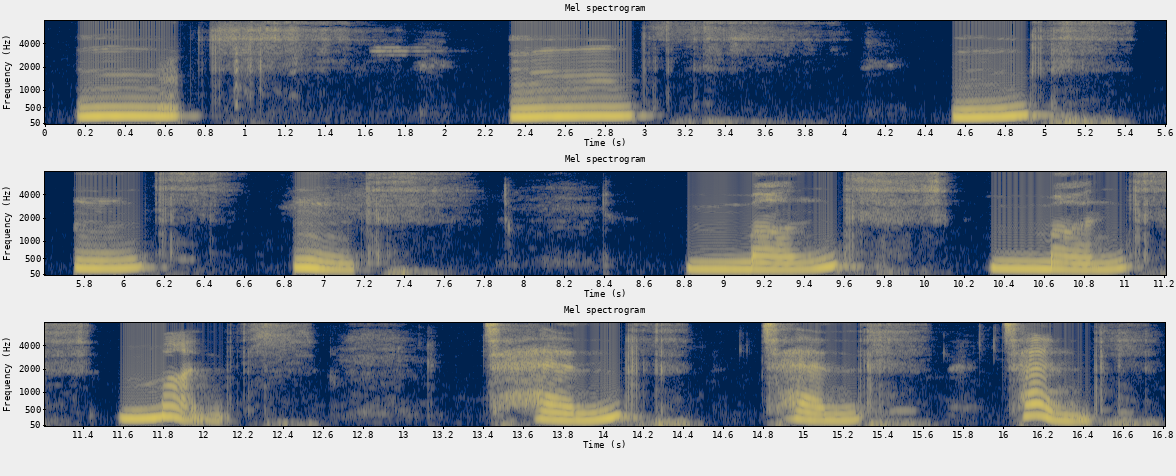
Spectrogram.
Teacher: língua para fora já para o N, e aí solta o ar para o TH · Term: transição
